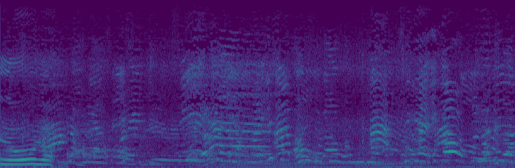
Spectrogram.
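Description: Children's voices chattering and calling out over one another, high-pitched and overlapping.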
